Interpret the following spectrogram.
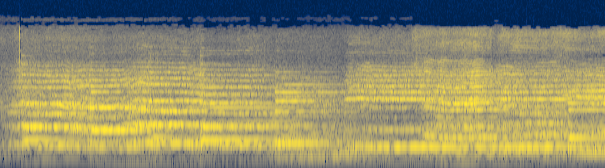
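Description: Children's choir singing, the voices coming in together loudly just after the start and holding long, sustained notes.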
